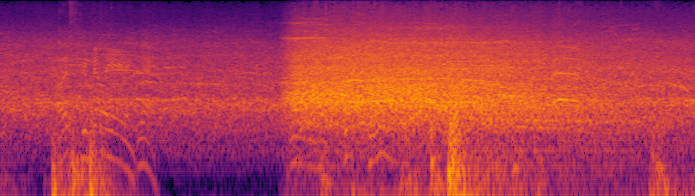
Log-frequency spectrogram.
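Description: Bodies thud onto a wrestling mat.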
